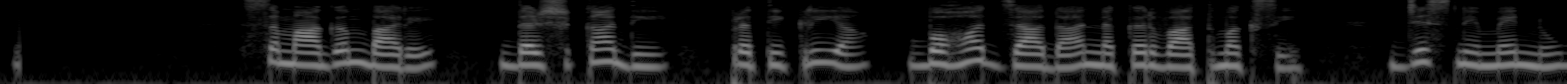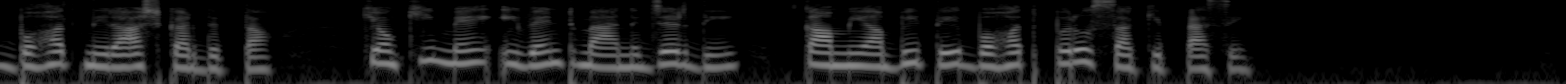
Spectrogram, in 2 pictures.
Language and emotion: Punjabi, sad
